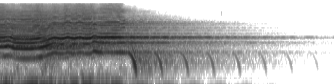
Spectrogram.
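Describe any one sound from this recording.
A young man chants loudly into a microphone, his voice echoing through a large hall.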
